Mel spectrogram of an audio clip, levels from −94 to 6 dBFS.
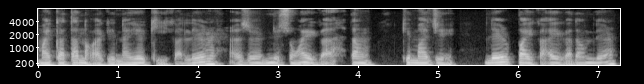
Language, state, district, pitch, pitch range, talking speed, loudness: Ao, Nagaland, Kohima, 105 Hz, 100-110 Hz, 150 wpm, -17 LUFS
